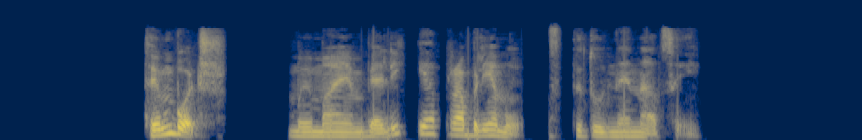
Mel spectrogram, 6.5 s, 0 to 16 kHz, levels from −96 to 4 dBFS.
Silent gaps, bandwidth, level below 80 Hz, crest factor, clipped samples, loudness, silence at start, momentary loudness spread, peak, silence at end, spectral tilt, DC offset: 1.71-2.16 s, 3.99-4.11 s, 4.23-4.29 s; 7.8 kHz; -54 dBFS; 20 dB; under 0.1%; -20 LUFS; 1.1 s; 16 LU; -2 dBFS; 1.25 s; -6 dB/octave; under 0.1%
